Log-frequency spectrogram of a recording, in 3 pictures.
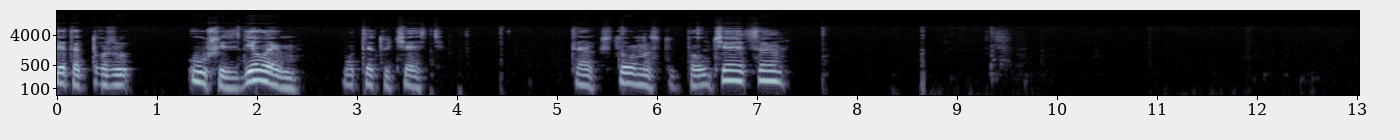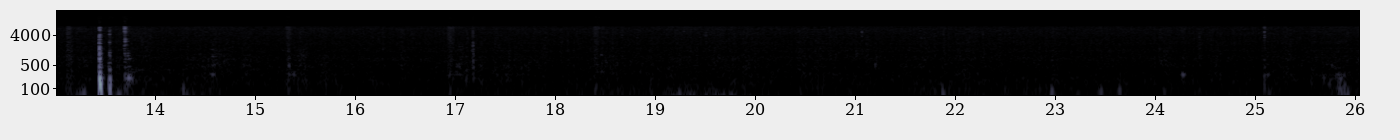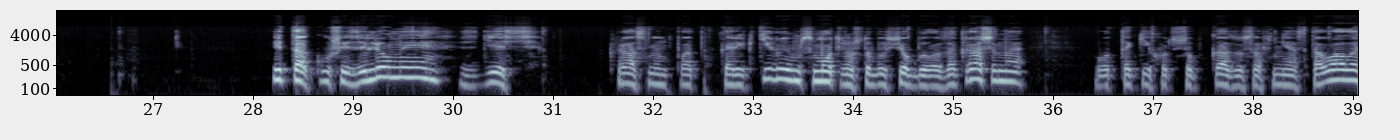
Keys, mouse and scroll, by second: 3.1 click, 5.5 click, 7.7 click, 8.4 ctrl+z, 11.1 click, 13.7 ctrl+z, 15.2 click, 26.5 scroll down 1, 26.6 middle click, 31.0 click, 32.3 scroll down 2, 32.5 middle click, 35.1 scroll down 2, 35.9 click, 37.5-38.6 scroll down 1, 38.6 click.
